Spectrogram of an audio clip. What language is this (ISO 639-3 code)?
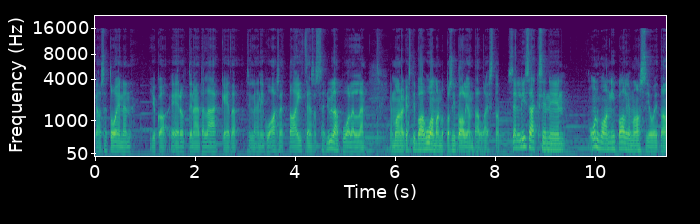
fin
